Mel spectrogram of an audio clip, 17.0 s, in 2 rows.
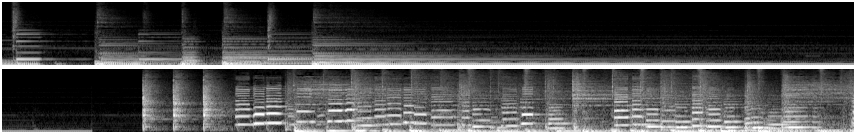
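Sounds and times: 
jazz music: 0.0 - 6.1, 10.2 - 17.0.

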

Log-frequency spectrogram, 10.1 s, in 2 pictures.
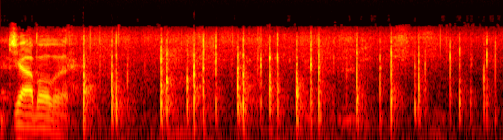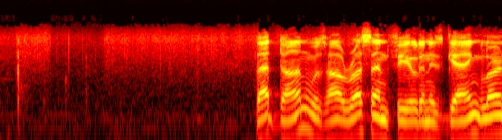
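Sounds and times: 
speech: 0.1 - 0.8, 7.6 - 10.0
footsteps walking back to a safe: 0.6 - 5.6.

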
